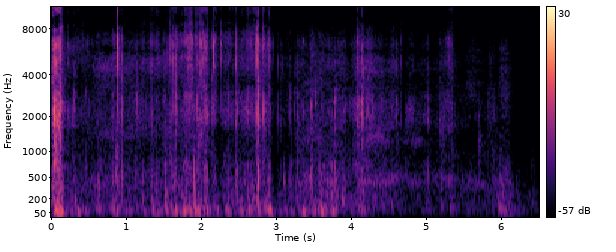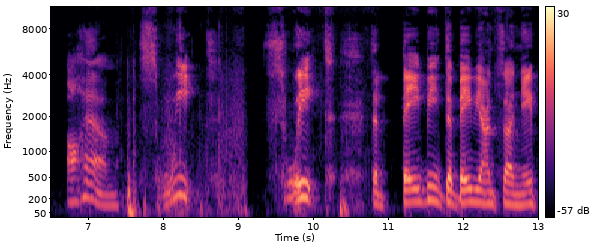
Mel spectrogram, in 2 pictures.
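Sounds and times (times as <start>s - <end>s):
packaging crinkling and tearing: 0.0s - 5.7s.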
